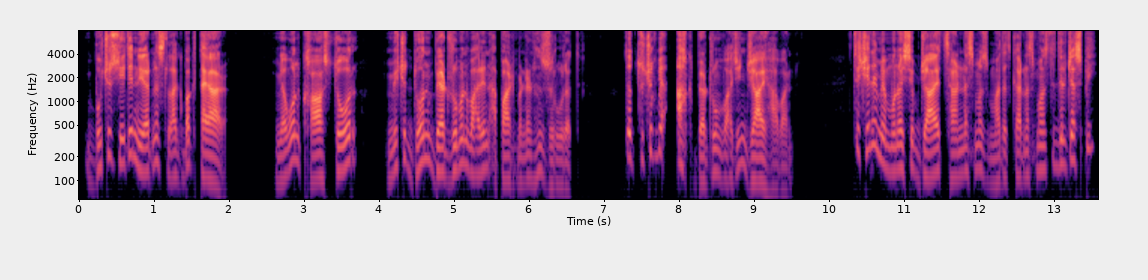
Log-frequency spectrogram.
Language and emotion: Kashmiri, angry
